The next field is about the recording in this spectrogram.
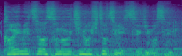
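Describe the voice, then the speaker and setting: An actor playing a courteous, coolly scheming villain in a Japanese video game, formal and insinuating. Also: male voice, on the high side, lively intonation, very fast, natural voice. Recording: long reverb under loud game music.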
